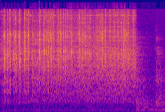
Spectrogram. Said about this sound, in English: I'm just gonna have to use the grinding bit to cut the titanium bars.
